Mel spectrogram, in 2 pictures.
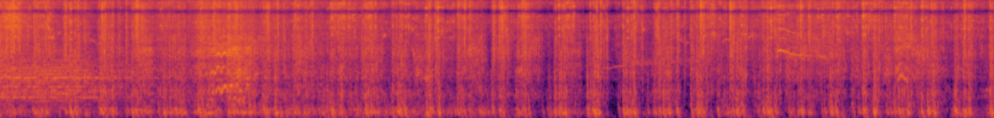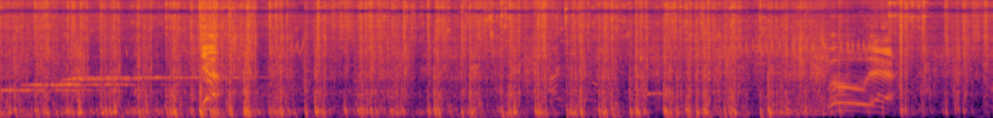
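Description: In the game Red Dead Redemption, a horse gallops with a steady rapid clip-clop of hooves for most of the stretch, and a neigh rises near the end; a voice urges the horse on, and music plays faintly beneath.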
